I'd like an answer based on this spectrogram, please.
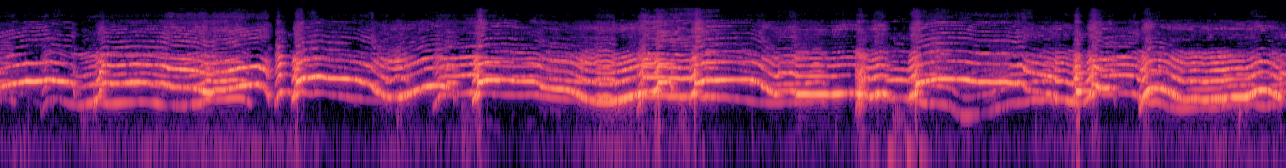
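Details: Two dogs, Coda and Diesel, howling together: long wavering tonal howls sliding up and down, overlapping voices with rich harmonics, continuous for the whole stretch with brief yips breaking in.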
